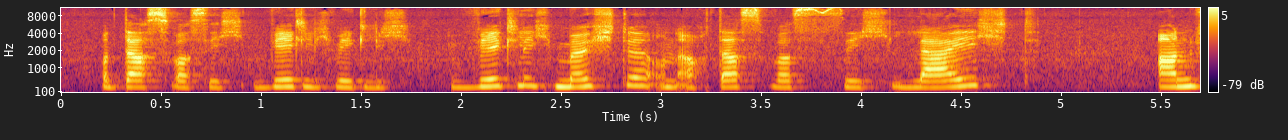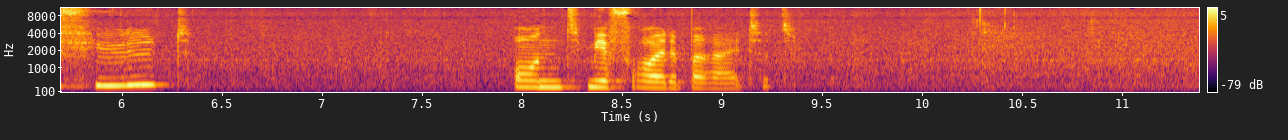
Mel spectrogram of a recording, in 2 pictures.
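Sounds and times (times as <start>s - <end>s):
heavy rain: 0.0s - 11.3s
speech: 0.2s - 4.9s, 5.5s - 6.4s, 8.0s - 9.5s.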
